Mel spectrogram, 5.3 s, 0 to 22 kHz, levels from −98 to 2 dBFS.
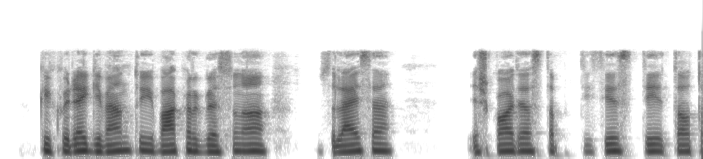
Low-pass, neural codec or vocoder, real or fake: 7.2 kHz; none; real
